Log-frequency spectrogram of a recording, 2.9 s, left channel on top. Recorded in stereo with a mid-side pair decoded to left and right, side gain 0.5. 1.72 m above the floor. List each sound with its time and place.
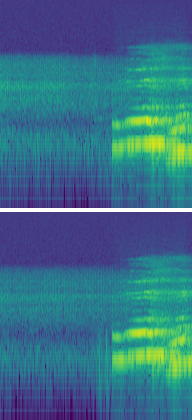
1.7 s laughter: 15° left, 1.6 m; by 2.8 s 5° right, 0.9 m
